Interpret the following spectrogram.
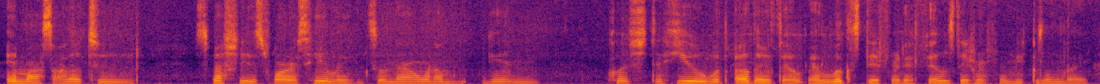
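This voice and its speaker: A woman's voice: fairly low pitch, level tone, brisk, dark tone, slight background noise, rough recording. A woman in her twenties sitting outdoors in a tree, talking in a casual, reflective way, slangy and spiritual, with laughter. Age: 20s. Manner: laid-back, spiritual, slangy, laughs often. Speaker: vlogger.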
